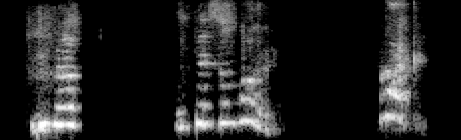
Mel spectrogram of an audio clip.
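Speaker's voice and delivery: gentle, high-pitched coaxing voice.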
